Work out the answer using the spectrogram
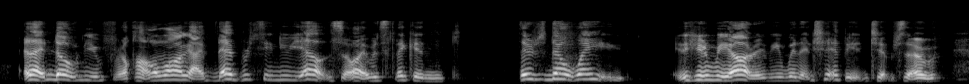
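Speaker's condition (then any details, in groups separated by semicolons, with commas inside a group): Cerebral palsy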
